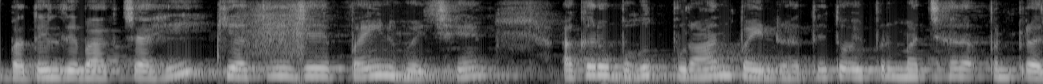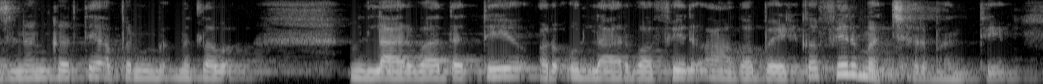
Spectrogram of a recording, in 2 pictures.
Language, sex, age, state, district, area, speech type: Maithili, female, 18-30, Bihar, Darbhanga, rural, spontaneous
